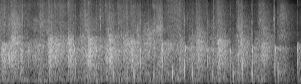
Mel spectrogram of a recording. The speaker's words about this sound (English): All right, a round of applause for Team Handsaw.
